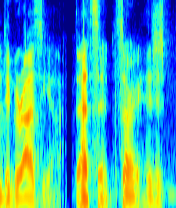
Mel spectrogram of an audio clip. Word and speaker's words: De Grazia: passed recently and his name was uh don dezi I want to say that right but I've been up for so long I'm probably not saying it right graia d de graia that's it sorry it just popped in my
